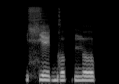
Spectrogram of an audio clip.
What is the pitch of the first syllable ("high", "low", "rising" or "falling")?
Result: low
